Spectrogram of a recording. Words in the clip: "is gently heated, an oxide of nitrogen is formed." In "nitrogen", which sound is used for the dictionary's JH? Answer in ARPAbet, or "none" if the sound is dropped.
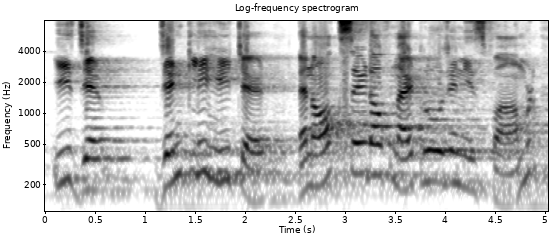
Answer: JH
